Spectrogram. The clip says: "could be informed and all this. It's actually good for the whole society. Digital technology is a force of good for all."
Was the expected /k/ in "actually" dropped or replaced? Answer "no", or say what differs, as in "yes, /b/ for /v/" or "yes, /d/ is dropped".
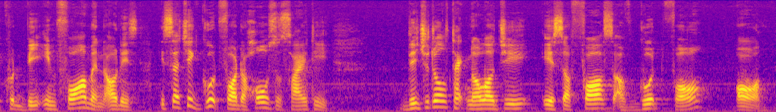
yes, /k/ is dropped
